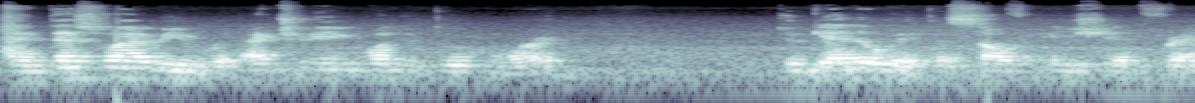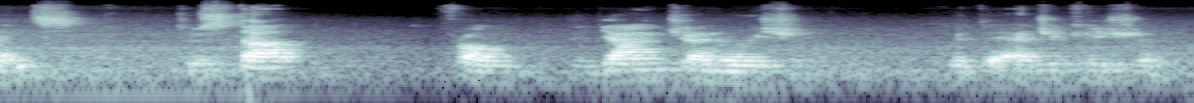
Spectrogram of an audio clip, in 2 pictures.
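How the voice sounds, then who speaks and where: A man's voice: mid-range voice, fairly even intonation, normal speed. Echoey, distant Hong Kong man presenting. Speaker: social entrepreneur giving a guest talk. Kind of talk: public presentation to students. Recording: echoey room, distant mic, background noise.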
